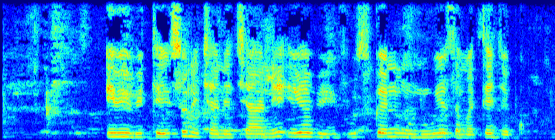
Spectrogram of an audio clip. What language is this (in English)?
Kinyarwanda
